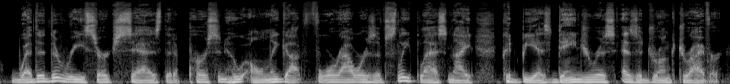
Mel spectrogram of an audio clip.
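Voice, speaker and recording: A man reads scripted nonfiction in the first person, as an author narrating his own audiobook. His phrasing is measured and deliberate, with a mid-range pitch. The sound is dry and close, free of room echo. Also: a little mellow, husky. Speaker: podcast host and author reading own audiobook.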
